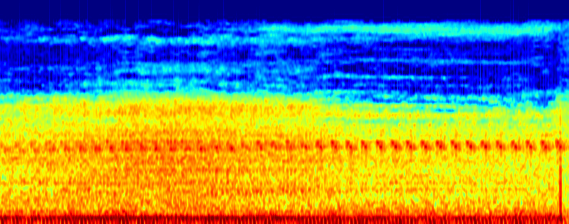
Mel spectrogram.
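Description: Mahindra Scorpio turbodiesel engine idling steadily just after being started, with a fast, even clatter. There is a single click near the end.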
